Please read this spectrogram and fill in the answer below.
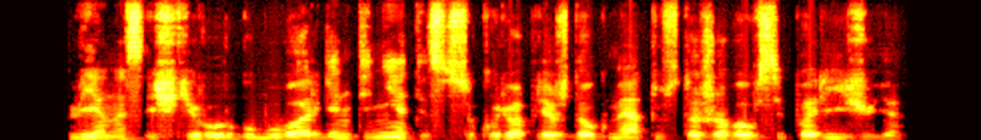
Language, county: Lithuanian, Vilnius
